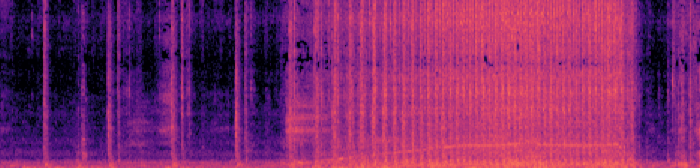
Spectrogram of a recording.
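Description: An embroidery machine runs a stitch-out, giving a fast rapid needle clatter, sparse ticks at first and then a dense continuous run of stitching before stopping.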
